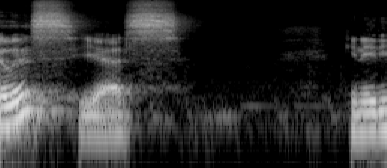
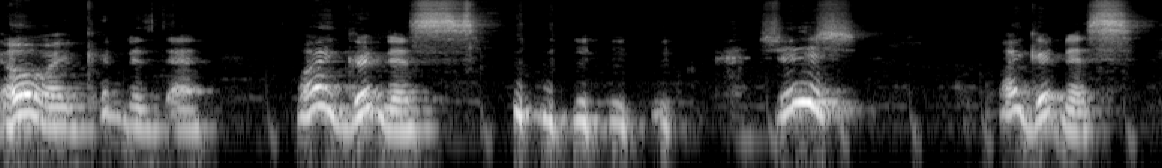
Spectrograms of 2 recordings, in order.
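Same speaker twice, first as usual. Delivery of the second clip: amused exclamation; 5 semitones higher, much slower than usual. Real, not acted. Amused by the chat.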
